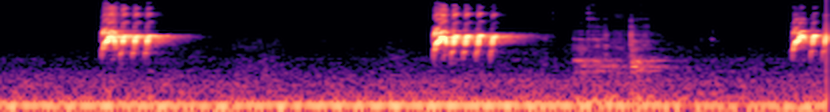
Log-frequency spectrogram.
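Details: Loud brief chirps from a canary about every one and a half seconds, each a quick burst of rapid notes, with a faint soft rustle between; steady low hum throughout.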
